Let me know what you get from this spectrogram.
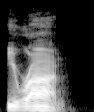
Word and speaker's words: Iran: Iran is how you say it, I guess.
